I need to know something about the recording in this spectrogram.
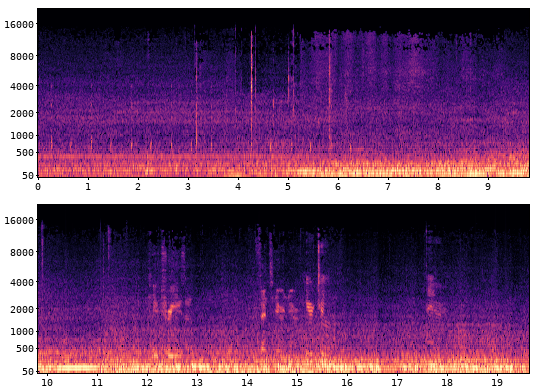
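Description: A car rumbles along a road, heard from inside, growing louder as it picks up speed.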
